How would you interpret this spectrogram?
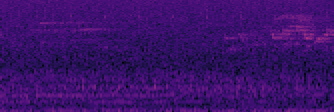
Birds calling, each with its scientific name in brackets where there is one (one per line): Veery (Catharus fuscescens)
